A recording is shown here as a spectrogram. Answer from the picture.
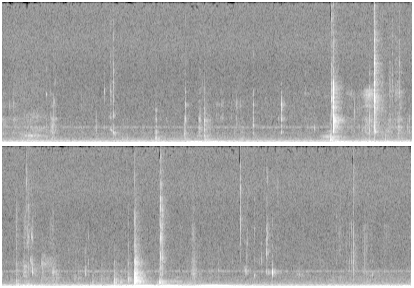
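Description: A person chewing food close to the microphone, with scattered wet mouth clicks and a few sharper clicks about five and eight seconds in.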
